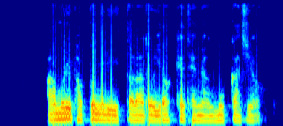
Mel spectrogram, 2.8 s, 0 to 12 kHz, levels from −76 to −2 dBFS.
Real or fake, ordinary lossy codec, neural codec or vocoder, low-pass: real; Opus, 32 kbps; none; 10.8 kHz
